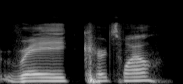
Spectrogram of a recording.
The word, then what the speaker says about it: Ray Kurzweil: It's Ray Kurzweil, KURZWEIL.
